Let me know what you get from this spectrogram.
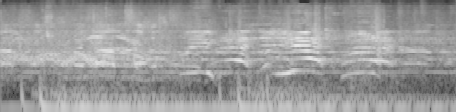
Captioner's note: Arabic spoken audio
